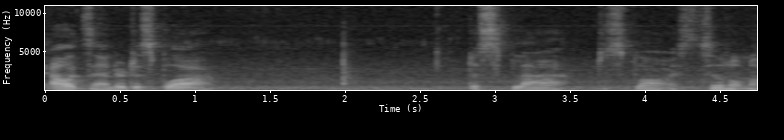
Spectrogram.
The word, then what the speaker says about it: Desplat: I know that his name is French, so you don't pronounce the T at the end, because there's no E after it.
